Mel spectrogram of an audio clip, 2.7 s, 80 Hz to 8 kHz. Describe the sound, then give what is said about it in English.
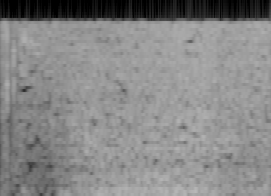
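Water poured on 800-degree sauna rocks hits with a sharp splash, then a loud, steady hiss of steam that fills the whole clip without fading, with no voices. “Hear that? The sound of water being poured on 800-degree rocks.”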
